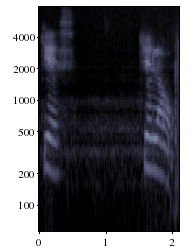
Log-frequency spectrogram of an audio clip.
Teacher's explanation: The phoneme J has palatal articulation point, that is, it is produced when contacting the tongue with the palate.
